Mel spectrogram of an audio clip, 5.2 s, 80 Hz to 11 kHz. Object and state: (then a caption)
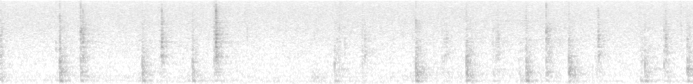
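Plastic toy keyboard, hollow. Fingertips press and tap the keys of a hollow red plastic toy keyboard. The result is a series of quiet, short, hollow clicks with a faint low tone around 200 Hz. Each click dies away almost at once.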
